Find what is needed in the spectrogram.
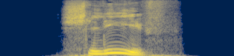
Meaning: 1. first/third-person singular preterite of schlafen 2. singular imperative of schliefen
- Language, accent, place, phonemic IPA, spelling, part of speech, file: German, Germany, Berlin, /ʃliːf/, schlief, verb, De-schlief.ogg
